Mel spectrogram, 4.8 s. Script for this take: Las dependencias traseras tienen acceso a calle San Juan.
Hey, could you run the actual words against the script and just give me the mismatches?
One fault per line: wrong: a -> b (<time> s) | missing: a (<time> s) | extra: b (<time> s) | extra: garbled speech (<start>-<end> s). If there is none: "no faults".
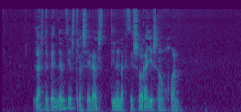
no faults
